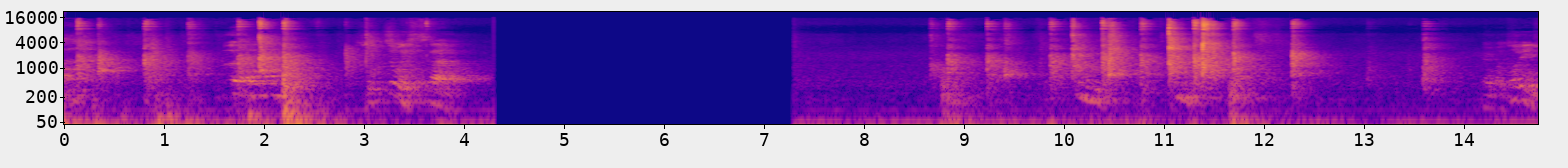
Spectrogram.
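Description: A ping pong ball clicks sharply back and forth on paddles and a table.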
